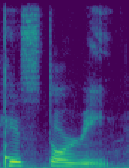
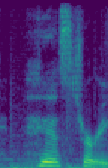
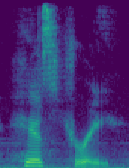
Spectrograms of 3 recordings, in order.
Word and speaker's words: history: called history history so it's we it's not pronounced as history or history no we say history so imagine you're removing the old sound history history say it okay so yes history is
